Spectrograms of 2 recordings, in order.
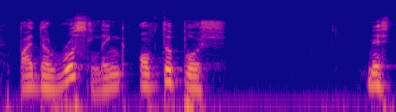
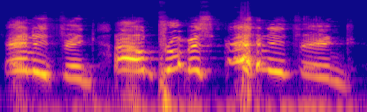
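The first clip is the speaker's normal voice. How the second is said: high, very loud begging; frantic dragon pleading; 15 dB louder than usual. Acted. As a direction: dragon desperate for the tickling to stop. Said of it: "pleaded the dragon".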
